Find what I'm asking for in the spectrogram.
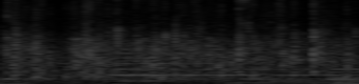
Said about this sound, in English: Now, would you clap your hands today?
